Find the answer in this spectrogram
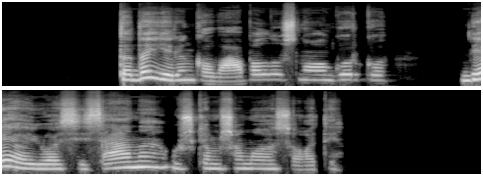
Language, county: Lithuanian, Panevėžys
